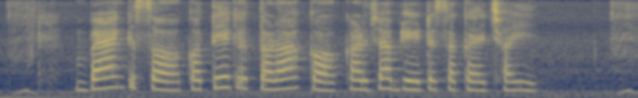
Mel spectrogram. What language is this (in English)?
Maithili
